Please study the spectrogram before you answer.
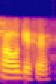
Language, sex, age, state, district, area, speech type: Tamil, male, 18-30, Tamil Nadu, Tiruvannamalai, rural, conversation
